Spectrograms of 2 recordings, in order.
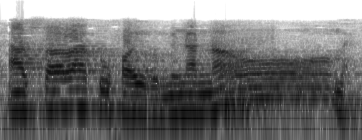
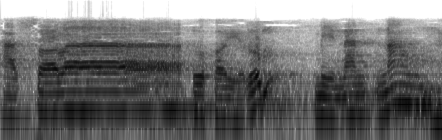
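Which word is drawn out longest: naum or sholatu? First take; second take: naum; sholatu. First: The word naum is drawn out long. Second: The word sholatu is drawn out long. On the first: Sleep gets more weight than prayer. "as-sholahnya pendek namun naumnya panjang" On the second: Prayer gets more weight than sleep.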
